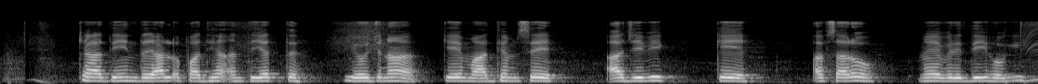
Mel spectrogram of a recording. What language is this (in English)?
Hindi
